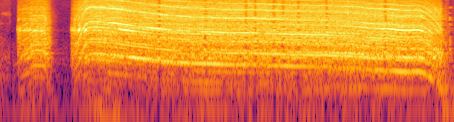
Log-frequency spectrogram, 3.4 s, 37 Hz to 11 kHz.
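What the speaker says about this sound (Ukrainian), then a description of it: "Ну і одразу глухарик 6х100 на другій швидкості." A Prostormer cordless drill on second speed drives a 6x100 lag screw: a brief whir, a short pause, then a long steady high motor whine that winds down at the end, loud and close.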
